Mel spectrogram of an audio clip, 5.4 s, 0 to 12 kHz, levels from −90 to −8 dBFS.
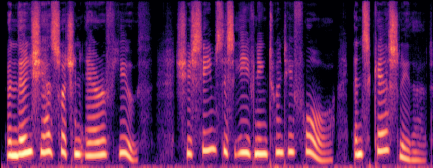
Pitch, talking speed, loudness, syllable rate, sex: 280 Hz, 200 wpm, -18 LUFS, 4.8 syllables/s, female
